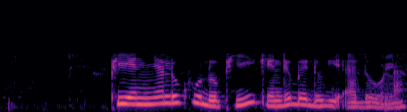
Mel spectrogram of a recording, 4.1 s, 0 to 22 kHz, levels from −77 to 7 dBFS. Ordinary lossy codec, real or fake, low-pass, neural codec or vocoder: none; fake; 3.6 kHz; codec, 16 kHz, 16 kbps, FreqCodec, larger model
